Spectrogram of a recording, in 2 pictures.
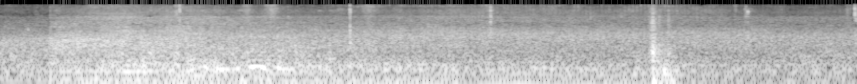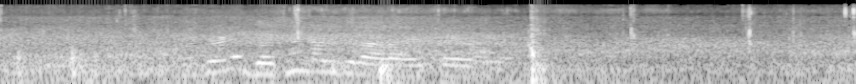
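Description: A car's engine idling with a steady low hum, with a few sharp knocks: one about three seconds in and two near the end, the last of them a car door shutting.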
